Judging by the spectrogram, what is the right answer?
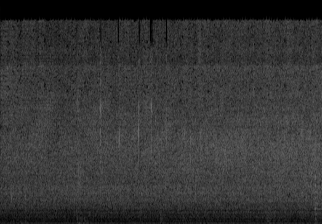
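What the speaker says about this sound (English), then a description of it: "And now we'll just spread our meat back out and our onions." Ground beef and onions sizzling in a skillet, a steady, soft frying hiss with faint crackles and occasional stirring taps, even and unbroken for a few seconds, without talking.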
